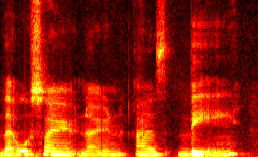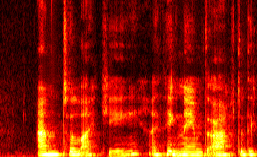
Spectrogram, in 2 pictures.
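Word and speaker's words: antolakii: I do now realize that it's pronounced antilaki. So sorry for me keep saying antilucky in this video and it was indeed Rory Antilac who founded this plant in Panama originally.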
